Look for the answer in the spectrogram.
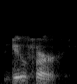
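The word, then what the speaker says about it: Dufur: And yes, it's Duffer. Don't try and pronounce it any other way. It's Duffer down here.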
